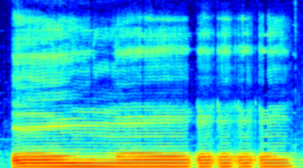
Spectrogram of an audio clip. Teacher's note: c'est comme un O plus le son M, ça fait on, très nasal. Donc, le on vient du O.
